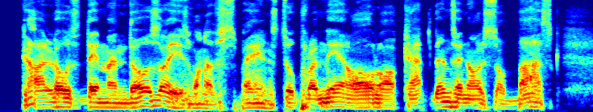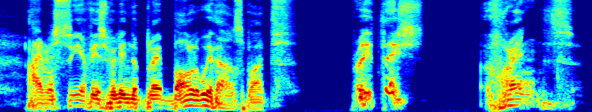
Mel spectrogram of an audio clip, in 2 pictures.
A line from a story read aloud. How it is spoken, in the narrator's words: Vare rasped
